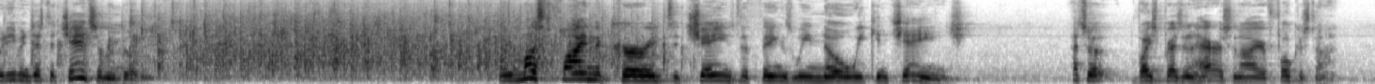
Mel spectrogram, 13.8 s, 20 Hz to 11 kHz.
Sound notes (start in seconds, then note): 1.9 applause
